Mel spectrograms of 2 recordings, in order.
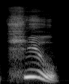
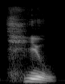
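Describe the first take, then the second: First: Ciu pitched high then falling sharply; hand intonation. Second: Ciu low, falling away; tree intonation. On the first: Teacher contrasts hand with tree, ciu high falling. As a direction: start ciu high and drop it. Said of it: "jadi tangan". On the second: Teacher shows the tree intonation, ciu low falling. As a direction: let ciu drop low. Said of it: "intonasinya ciu". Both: Shown as a demonstration.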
